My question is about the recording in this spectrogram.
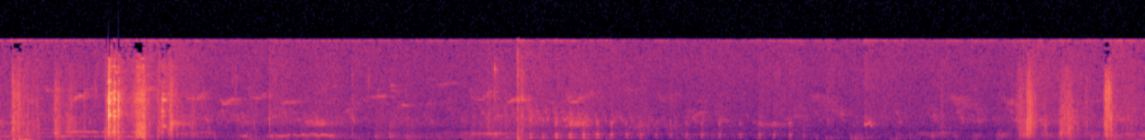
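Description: Sharp metallic clicks of a van's door handle and latch about a second in as the door is opened, and a single knock about five seconds in as he climbs aboard. Behind them, a bird calls in a quick, even series of notes.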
